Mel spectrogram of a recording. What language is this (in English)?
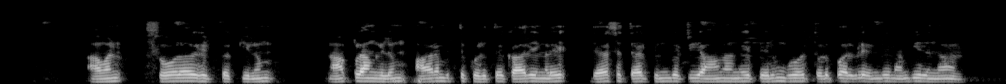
Tamil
